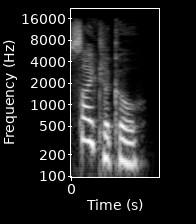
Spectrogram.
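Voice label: "cyclical", British English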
